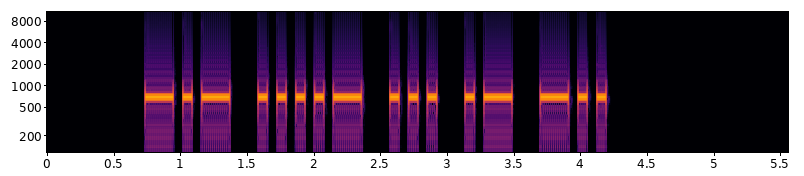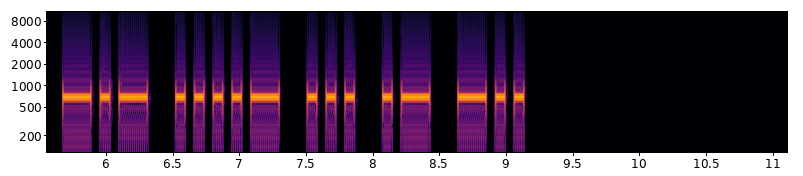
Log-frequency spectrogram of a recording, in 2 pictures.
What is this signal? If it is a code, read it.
Morse code, heard as a keyed tone, about 17 wpm, 700 Hz. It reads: K4SAD K4SAD
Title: USA Call Signs - 5 Characters - Repeated 3x - 17wpm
